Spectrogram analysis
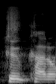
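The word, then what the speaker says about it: kubectl: Then we got tired of doing ourselves Kubernetes because if you know Kubernetes you have to know coupe cuddle or coupube control however you want to pronounce it.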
